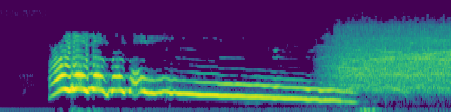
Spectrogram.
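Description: A man imitates a wolf with one long, loud, slowly falling human howl, followed by a burst of noisy hiss at the end.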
